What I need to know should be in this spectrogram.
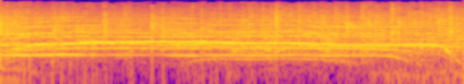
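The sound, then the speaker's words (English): Crowd cheering and whooping at a church service as a guest speaker is welcomed onto the stage, a loud sustained roar of voices with rising and falling shouts throughout. “And a standing ovation from your husband.”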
